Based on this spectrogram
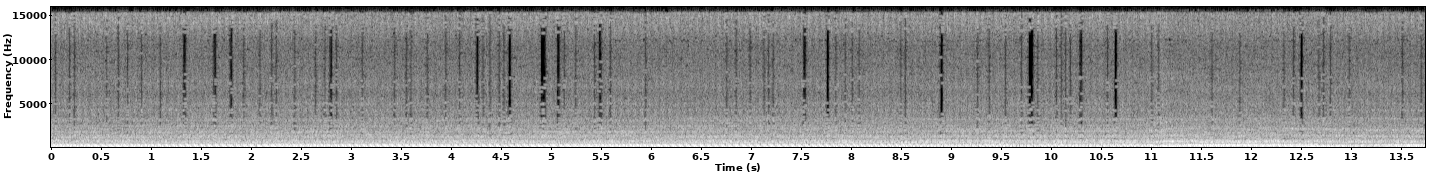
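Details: Nissan 240SX S13 with swapped RB20DET, first start after over a year sitting: smooth, steady drone at raised speed with a brief throttle blip near eleven seconds. Idle speed is way too high and AFR unset; possibly burning a little oil.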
